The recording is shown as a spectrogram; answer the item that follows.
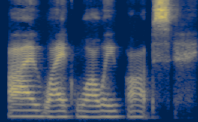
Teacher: And it turns into baby speech. It's like W for R and W for L. · Term: gliding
